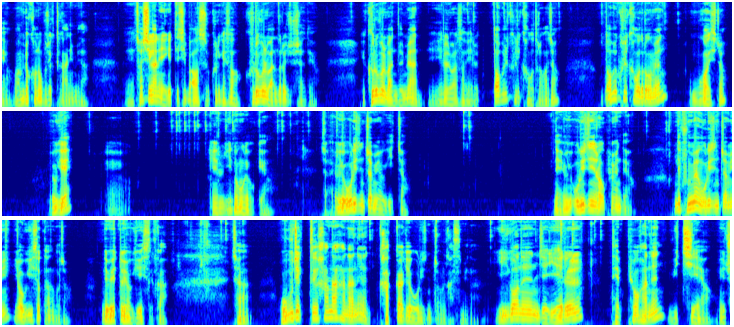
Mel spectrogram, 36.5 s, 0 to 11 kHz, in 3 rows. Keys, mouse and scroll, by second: 17.6 space, 26.5 shift+middle click, 27.3 space, 27.5 Escape, 33.9 Escape.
